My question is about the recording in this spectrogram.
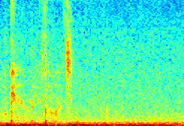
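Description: Faint whispering from a young man, two or three short breathy, unvoiced wisps, with a low steady hum beneath.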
